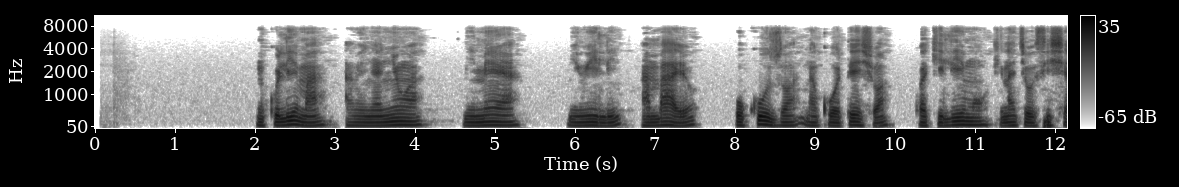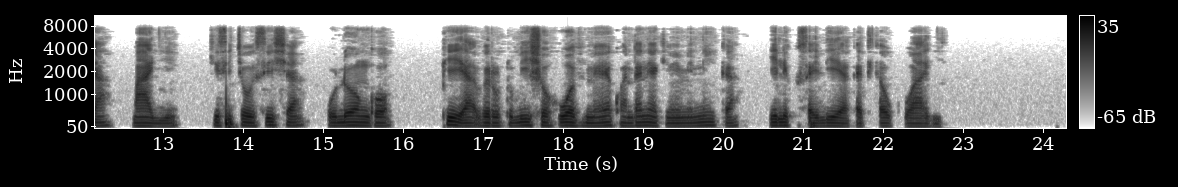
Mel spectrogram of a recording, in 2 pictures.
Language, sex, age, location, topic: Swahili, male, 25-35, Dar es Salaam, agriculture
